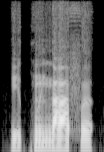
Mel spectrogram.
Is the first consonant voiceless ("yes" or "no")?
yes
